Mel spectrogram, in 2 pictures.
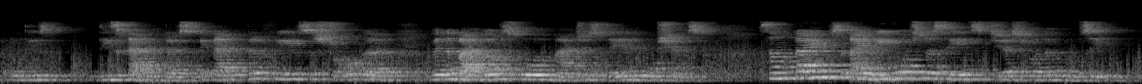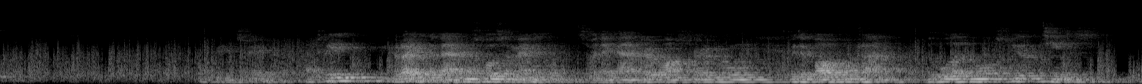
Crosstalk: none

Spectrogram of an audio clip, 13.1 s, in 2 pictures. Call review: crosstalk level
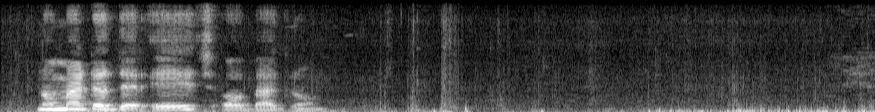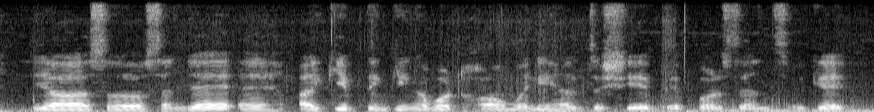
none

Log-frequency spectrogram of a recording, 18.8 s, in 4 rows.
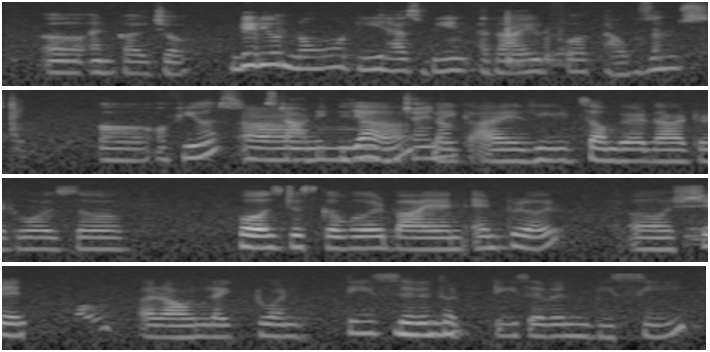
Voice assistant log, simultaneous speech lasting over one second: present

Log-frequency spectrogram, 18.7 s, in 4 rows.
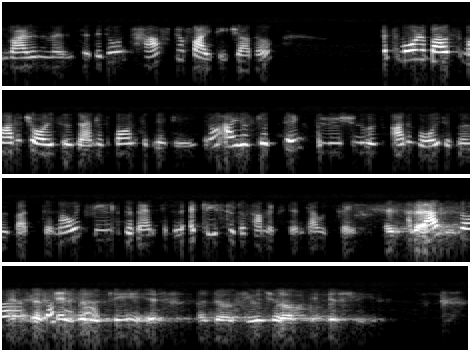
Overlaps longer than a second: present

